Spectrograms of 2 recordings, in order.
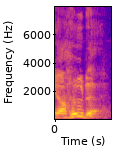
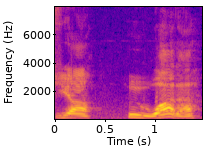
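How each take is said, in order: First: "Yahudah" as ya-HOO-dah, with no W; corrected pronunciation. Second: "Yahuwada" with a W sound, ya-hoo-WA-da; wrong W pronunciation. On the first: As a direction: stress the oo in "Yahudah". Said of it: "I mean Yahudah". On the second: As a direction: put a separate "wa" into "Yahuwada". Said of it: "it's not pronounced Yahuwada". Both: Shown as a demonstration.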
